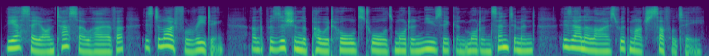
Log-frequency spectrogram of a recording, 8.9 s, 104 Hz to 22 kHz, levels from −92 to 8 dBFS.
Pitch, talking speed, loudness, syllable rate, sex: 190 Hz, 170 wpm, -17 LUFS, 5.7 syllables/s, female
